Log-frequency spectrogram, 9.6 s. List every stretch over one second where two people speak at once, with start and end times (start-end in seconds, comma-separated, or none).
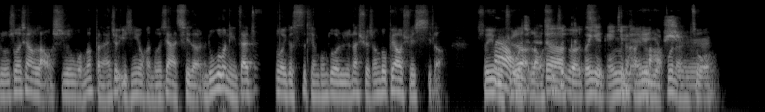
6.1-8.9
